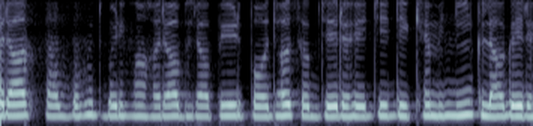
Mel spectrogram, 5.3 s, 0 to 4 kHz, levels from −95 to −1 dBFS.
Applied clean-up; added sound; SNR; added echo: neural mask model DeepFilterNet 3.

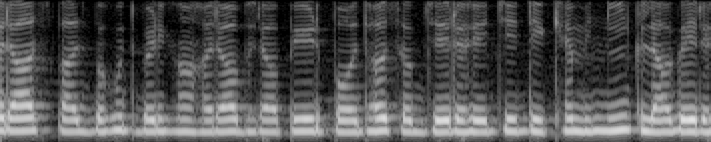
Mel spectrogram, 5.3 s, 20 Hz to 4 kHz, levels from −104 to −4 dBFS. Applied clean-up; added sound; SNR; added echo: none; none; none; none.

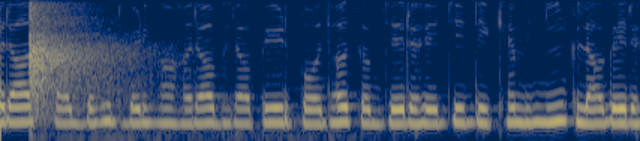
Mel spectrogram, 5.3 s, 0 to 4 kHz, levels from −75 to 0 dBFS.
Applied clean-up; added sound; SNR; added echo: none; Clapping; 7 dB; none.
